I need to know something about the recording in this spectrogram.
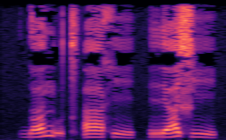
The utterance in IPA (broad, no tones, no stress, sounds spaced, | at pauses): ɡ ɐ n ṵ t͡sʼ a x i | rʲ a ɕ i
